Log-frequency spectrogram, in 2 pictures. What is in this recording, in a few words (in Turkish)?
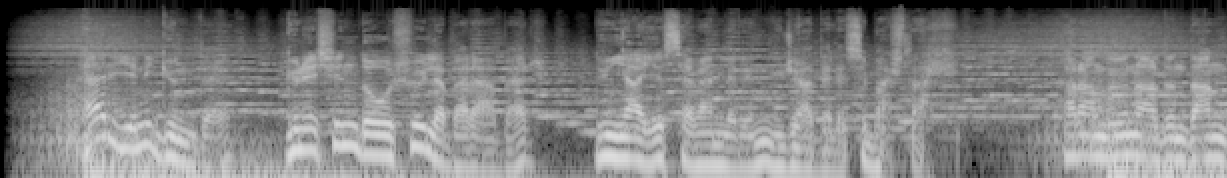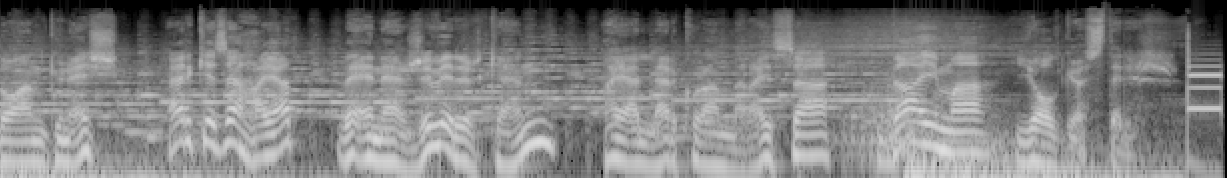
reklam otoriter karizmatik; dbeenergy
